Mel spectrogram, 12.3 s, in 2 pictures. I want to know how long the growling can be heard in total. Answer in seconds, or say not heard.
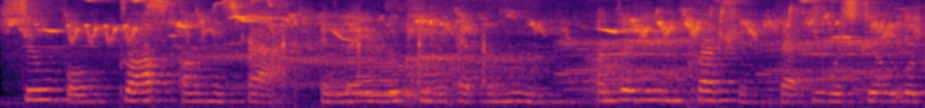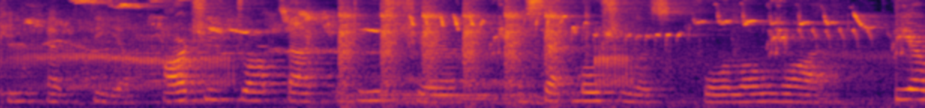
3 s.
